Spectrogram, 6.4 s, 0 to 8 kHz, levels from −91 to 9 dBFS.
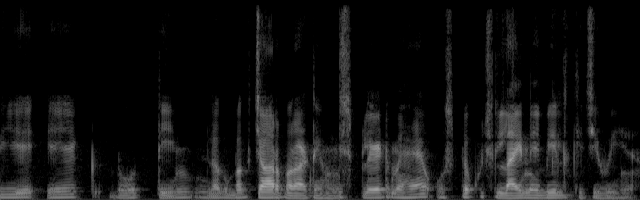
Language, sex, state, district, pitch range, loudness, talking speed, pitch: Hindi, male, Uttar Pradesh, Muzaffarnagar, 100-115 Hz, -39 LUFS, 180 wpm, 110 Hz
